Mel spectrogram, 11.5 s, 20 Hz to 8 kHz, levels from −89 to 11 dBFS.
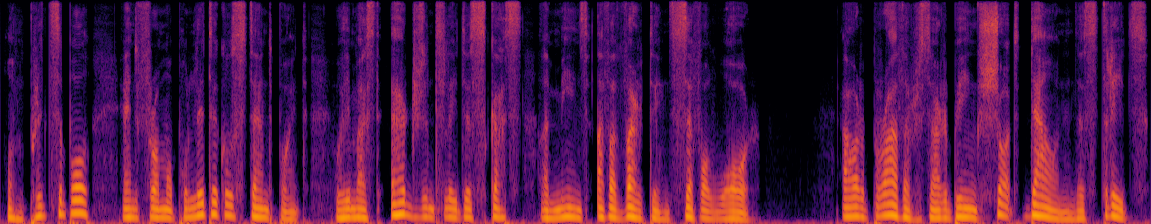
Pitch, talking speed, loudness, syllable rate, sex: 110 Hz, 135 wpm, -19 LUFS, 4.2 syllables/s, male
